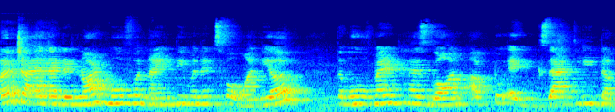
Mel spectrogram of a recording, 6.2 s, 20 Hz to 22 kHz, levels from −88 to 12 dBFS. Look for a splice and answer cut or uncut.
uncut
